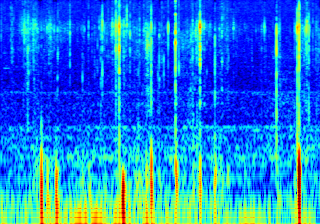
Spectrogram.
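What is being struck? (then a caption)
Plastic blister pack holding markers. Long acrylic nails tap and scratch a hand-sized clear plastic blister pack that holds six pastel markers and is hollow around them. Soft, dull, low taps come at an irregular pace with faint crackly scratching between them. Each tap stops almost at once with no ring, and one near the end is a little louder.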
